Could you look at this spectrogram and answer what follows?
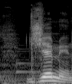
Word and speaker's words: Jimin: Jimin, okay, that's how you say it.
